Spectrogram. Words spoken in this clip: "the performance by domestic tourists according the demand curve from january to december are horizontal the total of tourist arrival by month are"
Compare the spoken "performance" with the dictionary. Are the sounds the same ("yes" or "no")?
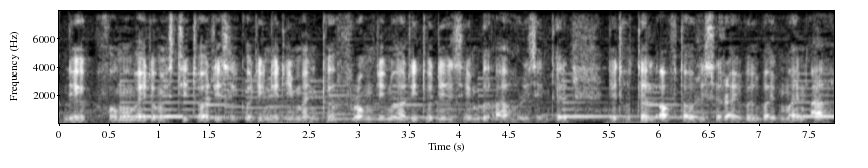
no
